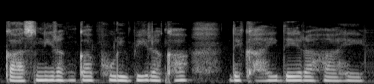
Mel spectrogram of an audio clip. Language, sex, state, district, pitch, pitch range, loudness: Hindi, female, Madhya Pradesh, Bhopal, 185 Hz, 180-195 Hz, -19 LUFS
